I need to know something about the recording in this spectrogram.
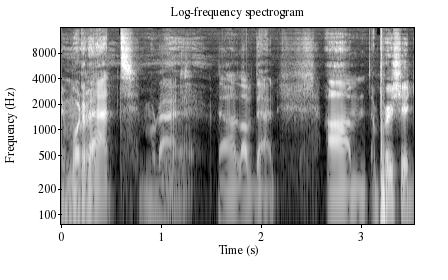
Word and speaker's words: Murat: It's Murat. In Murat. every language, you say it exactly the same way. Murat.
